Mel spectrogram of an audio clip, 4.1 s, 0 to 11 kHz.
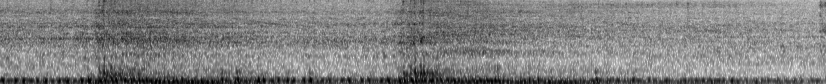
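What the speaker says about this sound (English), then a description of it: "Noisy bikes." A Kawasaki Ninja ZX10R and other noisy motorcycles rumble loud and close on a group ride, a thick, continuous engine roar with a couple of sharp revving bursts.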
